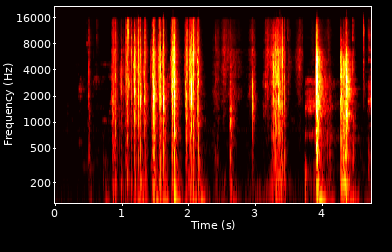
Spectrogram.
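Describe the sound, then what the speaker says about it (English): A deck of playing cards is shuffled up close in several quick riffling bursts separated by short pauses, crisp and clear against a quiet room. "All right, Durwood, shuffling up for you."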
